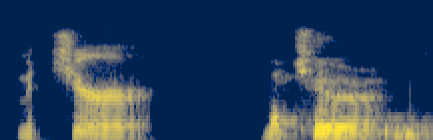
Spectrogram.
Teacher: just a note about pronunciation mature it's second syllable stress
